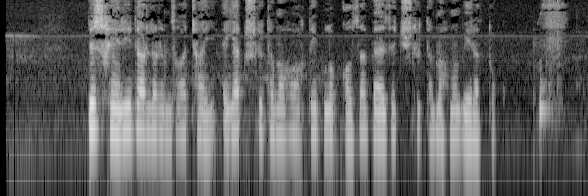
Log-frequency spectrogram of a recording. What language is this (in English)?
Uyghur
